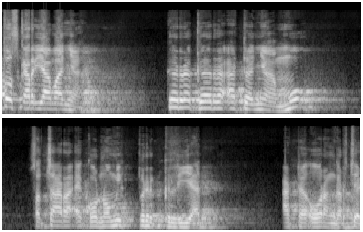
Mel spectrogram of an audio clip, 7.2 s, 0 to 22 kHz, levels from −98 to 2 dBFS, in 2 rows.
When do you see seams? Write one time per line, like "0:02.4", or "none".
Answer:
none

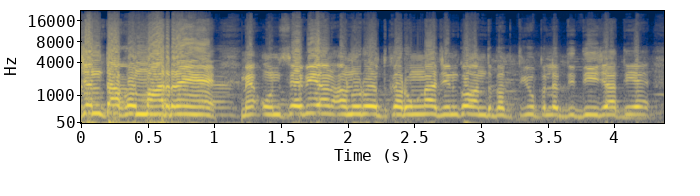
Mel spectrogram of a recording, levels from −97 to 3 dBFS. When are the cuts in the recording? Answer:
0:01.1

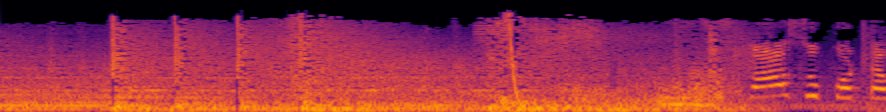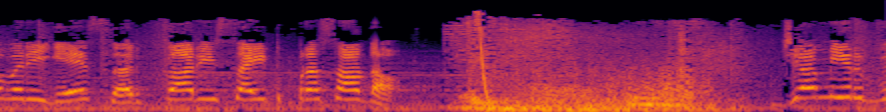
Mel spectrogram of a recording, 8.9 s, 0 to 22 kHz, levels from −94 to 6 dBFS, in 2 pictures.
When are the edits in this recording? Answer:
0:00.9

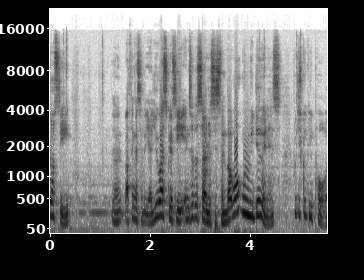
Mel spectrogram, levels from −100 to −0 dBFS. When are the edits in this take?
0:04.5

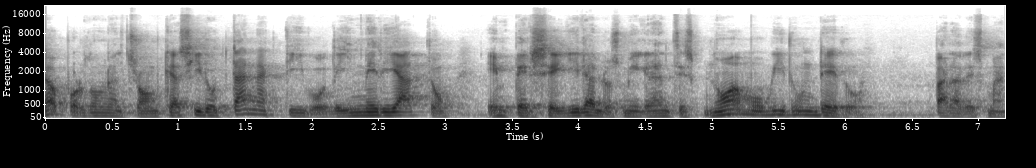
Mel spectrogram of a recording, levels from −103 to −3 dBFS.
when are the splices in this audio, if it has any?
0:04.8

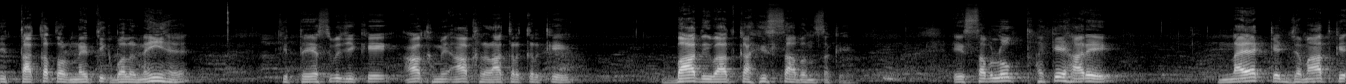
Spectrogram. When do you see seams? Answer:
none

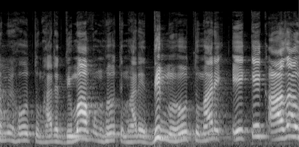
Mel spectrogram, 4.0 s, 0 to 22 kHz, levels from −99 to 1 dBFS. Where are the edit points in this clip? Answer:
none

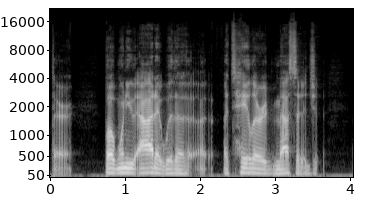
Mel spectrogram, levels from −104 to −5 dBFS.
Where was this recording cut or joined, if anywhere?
none

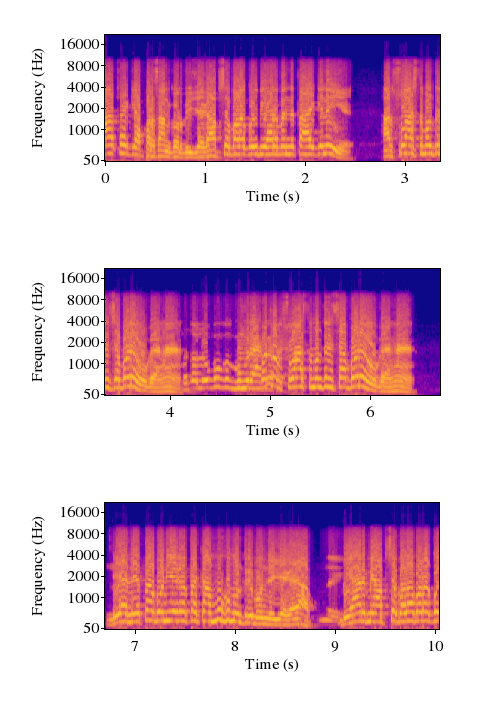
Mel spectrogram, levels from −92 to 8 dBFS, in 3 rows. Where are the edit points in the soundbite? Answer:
none

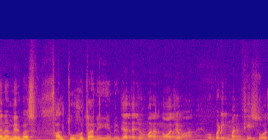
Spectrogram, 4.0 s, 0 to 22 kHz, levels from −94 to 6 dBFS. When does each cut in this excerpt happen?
0:01.8

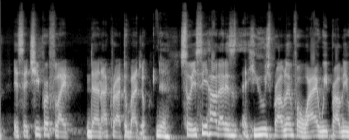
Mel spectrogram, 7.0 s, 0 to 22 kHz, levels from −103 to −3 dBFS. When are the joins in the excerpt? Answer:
none

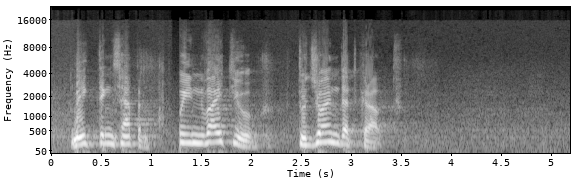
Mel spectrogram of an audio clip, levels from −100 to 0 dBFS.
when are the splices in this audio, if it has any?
0:01.3

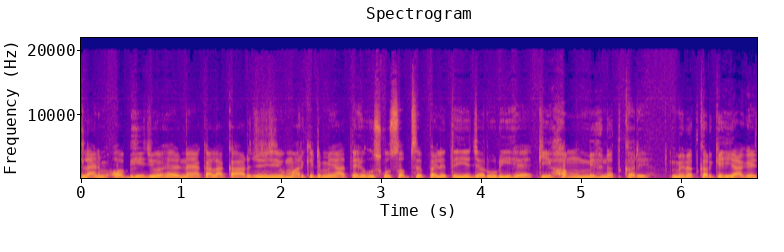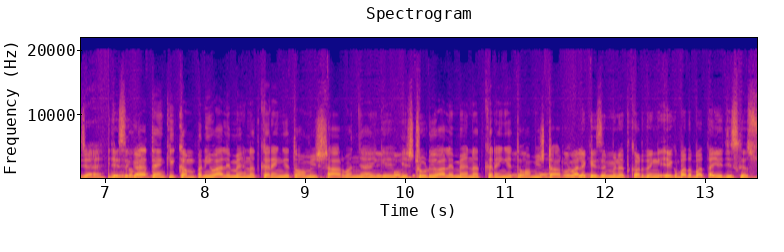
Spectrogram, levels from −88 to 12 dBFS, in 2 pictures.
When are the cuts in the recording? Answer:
0:07.0

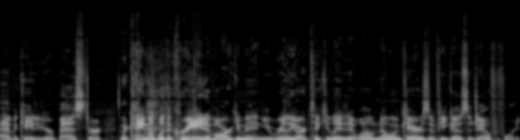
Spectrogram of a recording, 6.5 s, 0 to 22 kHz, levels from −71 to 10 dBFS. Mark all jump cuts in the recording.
0:01.3

